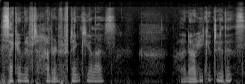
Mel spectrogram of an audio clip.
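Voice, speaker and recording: Whispering from a soft-spoken woman with an Australian accent, somewhat breathy, at a fairly slow pace. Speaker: sports commentator and coach. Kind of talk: live commentary. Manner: whispering, soft.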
